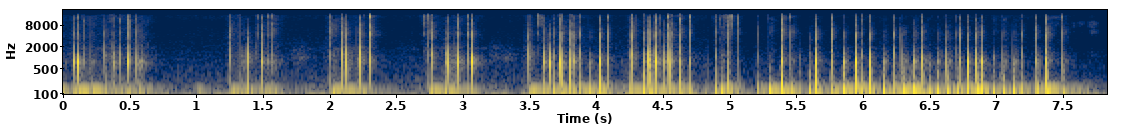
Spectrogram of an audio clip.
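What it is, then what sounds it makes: Smartphone glass screen tapped with fingernails. An iPhone lies flat on a table while long nails tap rapidly on its glass screen in quick bursts with brief pauses. Each tap is a short, dry click with a soft low thud beneath it, and the sound dies away almost instantly.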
